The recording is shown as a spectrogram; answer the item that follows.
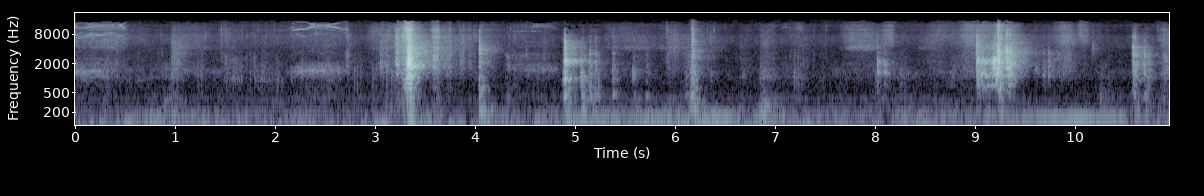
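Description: A few scattered metallic knocks and clicks as a lathe cross slide is jiggled by hand on its saddle to couple the two halves of the cross-slide screw. The loudest knock comes about three seconds in and another near the end.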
